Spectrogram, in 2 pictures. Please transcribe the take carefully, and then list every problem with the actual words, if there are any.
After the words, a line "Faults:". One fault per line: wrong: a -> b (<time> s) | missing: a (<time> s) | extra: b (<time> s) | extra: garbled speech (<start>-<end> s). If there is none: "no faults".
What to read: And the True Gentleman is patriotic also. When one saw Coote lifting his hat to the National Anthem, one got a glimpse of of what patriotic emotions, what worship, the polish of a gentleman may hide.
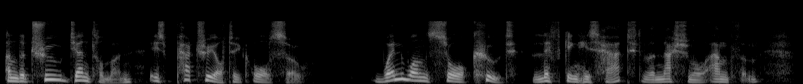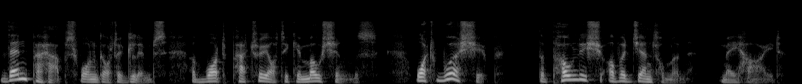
And the True Gentleman is patriotic also. When one saw Coote lifting his hat to the National Anthem, then perhaps one got a glimpse of what patriotic emotions, what worship, the polish of a gentleman may hide.
Faults:
extra: then perhaps (8.0 s)
missing: of (10.1 s)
